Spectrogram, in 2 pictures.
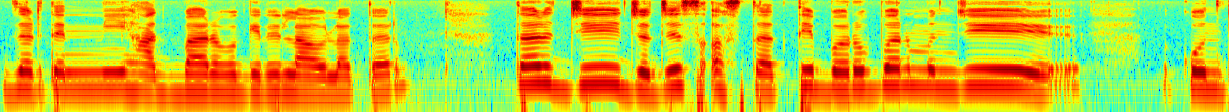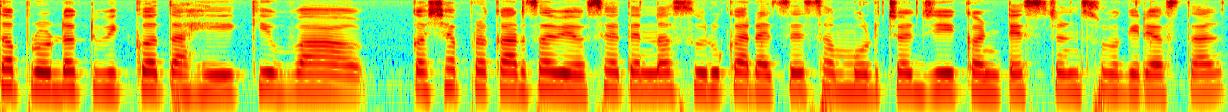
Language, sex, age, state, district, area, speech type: Marathi, female, 45-60, Maharashtra, Akola, rural, spontaneous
